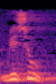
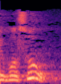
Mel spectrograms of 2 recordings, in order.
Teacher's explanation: ودي سين بسو، ما تقولش بصو علشان ما تخلطهاش بين السين والصاد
